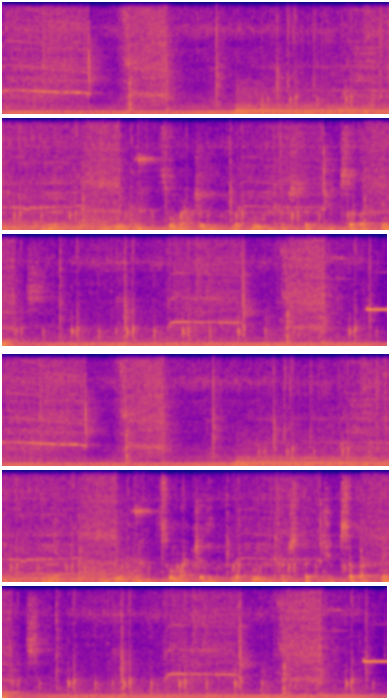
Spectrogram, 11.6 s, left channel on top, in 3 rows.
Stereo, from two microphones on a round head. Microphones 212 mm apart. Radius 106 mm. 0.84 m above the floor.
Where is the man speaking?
25° right (ahead or behind), 2.5 m.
